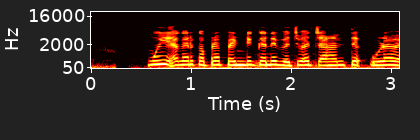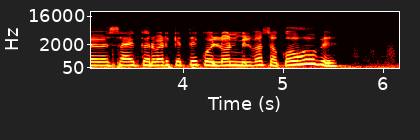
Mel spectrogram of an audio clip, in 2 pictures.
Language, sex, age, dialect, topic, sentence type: Magahi, female, 18-24, Northeastern/Surjapuri, banking, question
